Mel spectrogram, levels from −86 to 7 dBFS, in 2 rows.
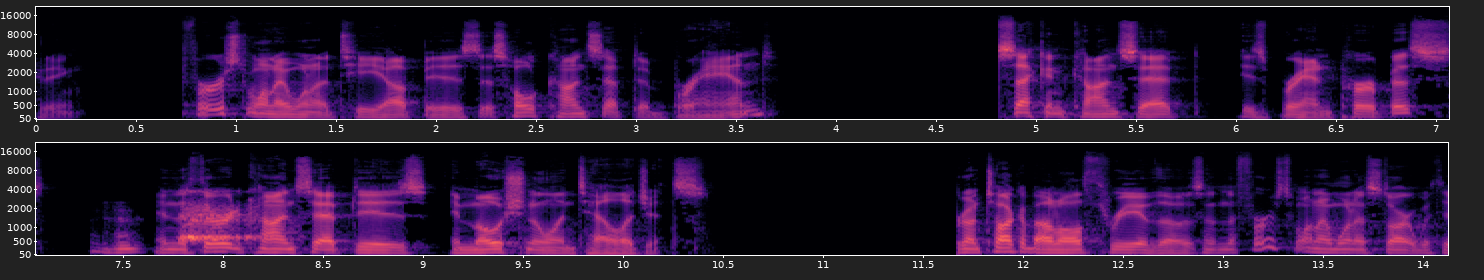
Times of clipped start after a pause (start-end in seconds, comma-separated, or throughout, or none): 0.53-0.73, 4.61-4.81, 11.48-11.66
